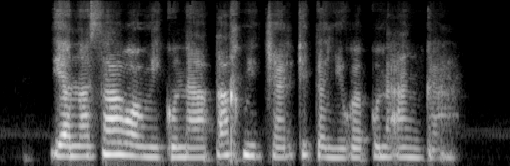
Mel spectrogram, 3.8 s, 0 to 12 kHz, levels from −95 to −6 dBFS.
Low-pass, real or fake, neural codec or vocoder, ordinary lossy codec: 10.8 kHz; fake; codec, 44.1 kHz, 2.6 kbps, SNAC; Opus, 16 kbps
